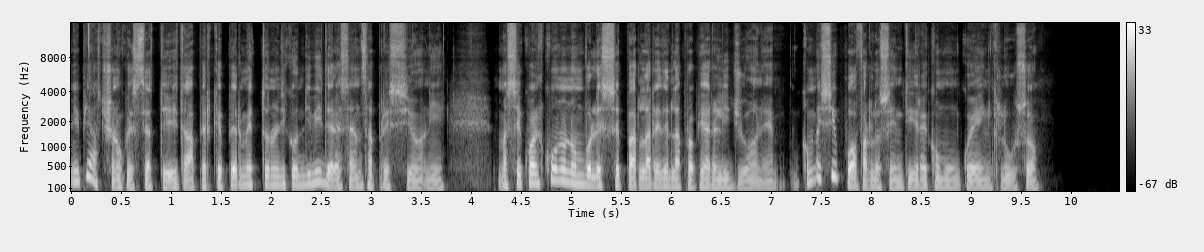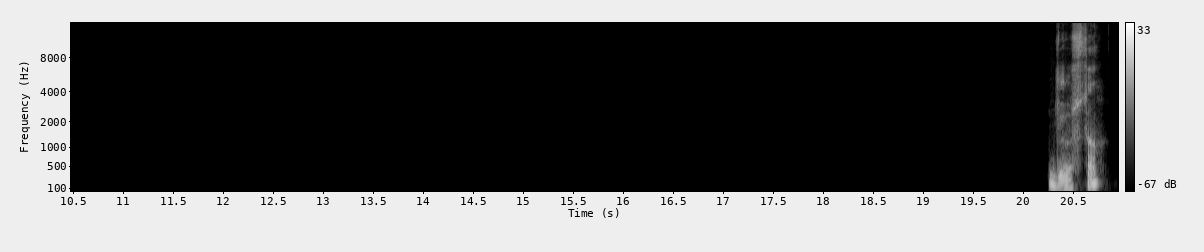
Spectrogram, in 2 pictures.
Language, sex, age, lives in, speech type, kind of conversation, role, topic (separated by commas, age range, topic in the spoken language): Italian, male, 25-29, Italy, read, expert-assistant, asker, Come posso rendere più coinvolgente e pratico lo studio delle religioni mondiali?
